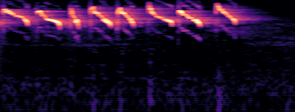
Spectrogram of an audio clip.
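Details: White-eye singing in the ngalas style in the morning, played as a lure for a reluctant bird: a rapid string of high, thin whistled notes, each sliding downward, about eight in two seconds, then fading out.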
